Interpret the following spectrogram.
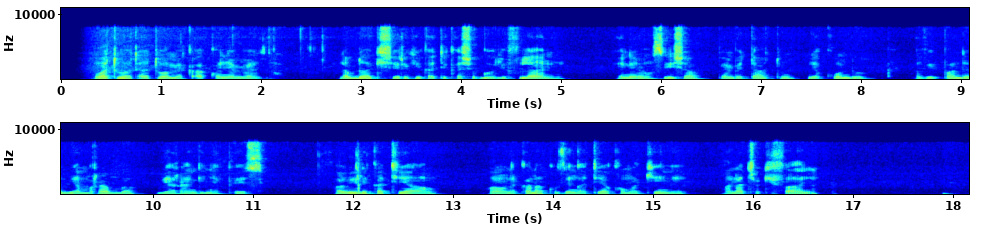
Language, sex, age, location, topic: Swahili, male, 25-35, Nairobi, education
